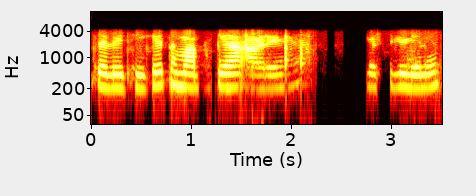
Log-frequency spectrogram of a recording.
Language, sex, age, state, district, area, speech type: Hindi, female, 30-45, Uttar Pradesh, Bhadohi, rural, conversation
